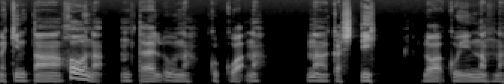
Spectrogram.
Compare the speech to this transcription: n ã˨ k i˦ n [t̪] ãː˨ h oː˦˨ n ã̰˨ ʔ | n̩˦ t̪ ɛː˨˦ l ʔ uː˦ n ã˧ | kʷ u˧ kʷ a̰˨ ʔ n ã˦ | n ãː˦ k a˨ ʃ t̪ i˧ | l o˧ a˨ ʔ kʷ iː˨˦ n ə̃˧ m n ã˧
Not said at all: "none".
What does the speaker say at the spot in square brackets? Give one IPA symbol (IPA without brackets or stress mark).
t̪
